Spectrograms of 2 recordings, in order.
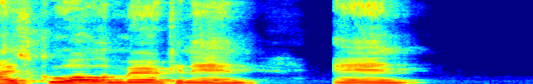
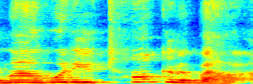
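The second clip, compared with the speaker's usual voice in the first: retold mad protest; 9 semitones higher than usual. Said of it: "I'm, I'm, I'm mad".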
